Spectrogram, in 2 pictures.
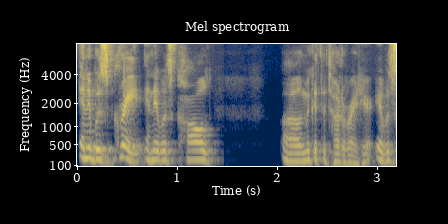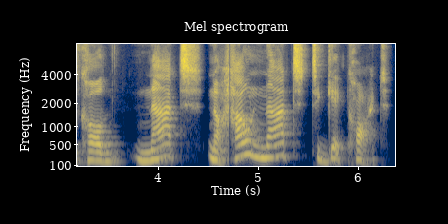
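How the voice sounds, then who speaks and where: High-pitched man hosting a casual chat. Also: animated, brisk. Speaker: talk show host.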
